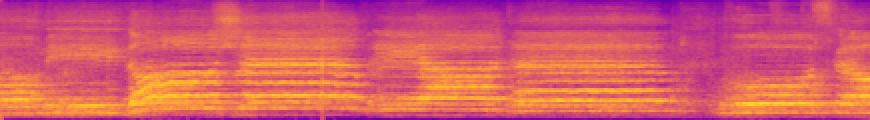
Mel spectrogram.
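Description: Folk singing group, mostly women's voices, singing unaccompanied in several voices, in held phrases with short breaks between them and a brief dip about seven seconds in.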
